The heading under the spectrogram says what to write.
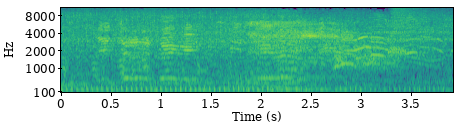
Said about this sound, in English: Connected the wires and started the machine and was quite oblivious to the fact that he was filling the kitchen with clouds of exhaust smoke.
